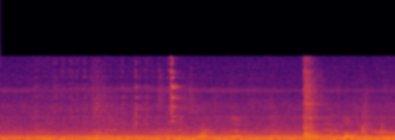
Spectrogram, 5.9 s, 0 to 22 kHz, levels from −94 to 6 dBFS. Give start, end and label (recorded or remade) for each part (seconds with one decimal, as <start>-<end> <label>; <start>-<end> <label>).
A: 0.0-5.9 recorded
